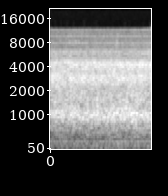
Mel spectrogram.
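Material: Nothing is struck.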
